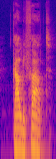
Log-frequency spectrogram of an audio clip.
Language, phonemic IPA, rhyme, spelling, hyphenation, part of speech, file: Dutch, /ˌkaː.liˈfaːt/, -aːt, kalifaat, ka‧li‧faat, noun, Nl-kalifaat.ogg
- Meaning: caliphate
